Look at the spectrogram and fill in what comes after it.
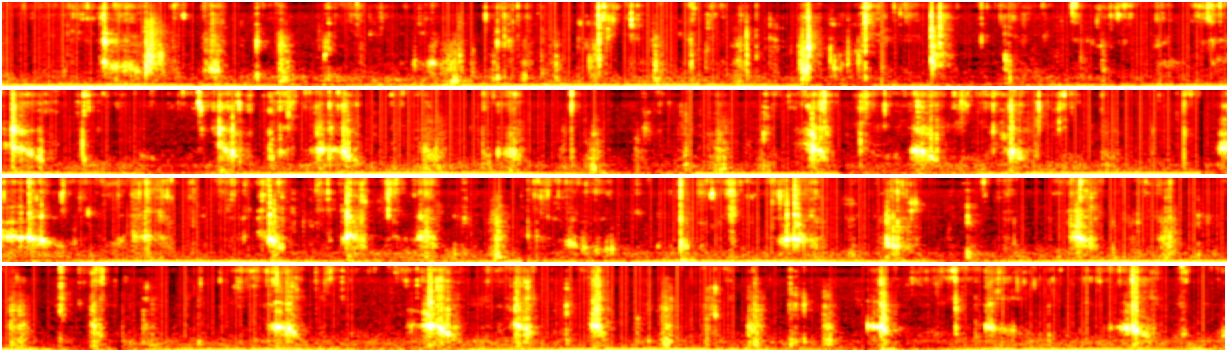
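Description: Biting and chewing of a chalk block: many short crunchy clicks and scrapes close to the mouth. Background music with a low pulsing bass runs underneath.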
